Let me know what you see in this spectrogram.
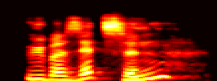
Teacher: if I stress the second syllable, then the meaning is translate. So here we have a meaning change.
